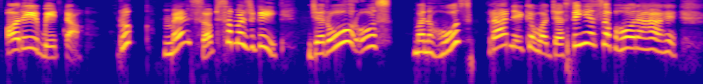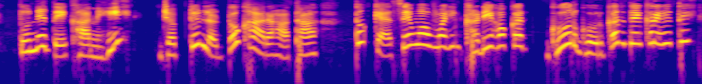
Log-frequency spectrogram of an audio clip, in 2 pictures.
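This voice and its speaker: A woman voicing a harsh, scornful stepmother in a cartoon story, with a shrill, cutting voice. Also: sing-song, takes it slowly, no room sound, studio quality, exaggerated voice. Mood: scolding. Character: harsh scolding stepmother, favours her own son.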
